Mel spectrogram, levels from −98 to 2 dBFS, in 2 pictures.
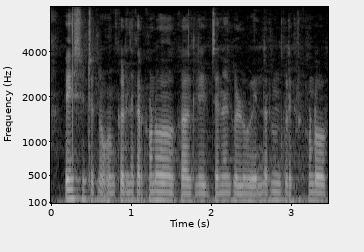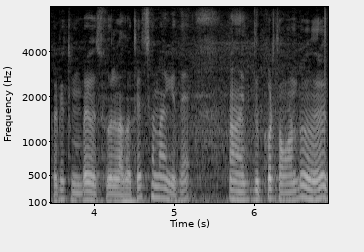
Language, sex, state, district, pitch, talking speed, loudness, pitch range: Kannada, male, Karnataka, Dharwad, 125 Hz, 130 wpm, -37 LUFS, 115-135 Hz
